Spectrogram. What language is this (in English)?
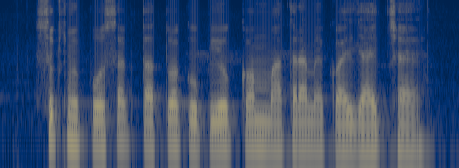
Maithili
